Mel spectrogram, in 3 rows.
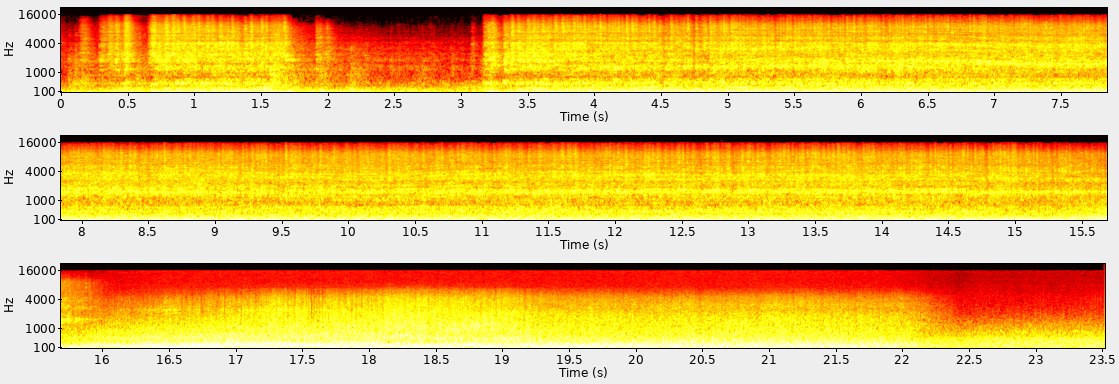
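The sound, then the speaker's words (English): Heavy propeller engines of about 500 B-29 bombers flying from the Marianas toward Japan on May 14th, 1945, to bomb the Mitsubishi ball bearing plant in Nagoya, roar steadily and loudly, a dense mechanical drone with strong harmonic hum, swelling into a deeper, rumbling surge near the end. “From their bases in the Marianas, 500 B-29s fly engines screaming toward Japan.”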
